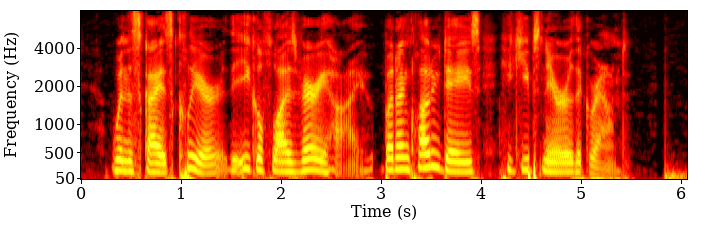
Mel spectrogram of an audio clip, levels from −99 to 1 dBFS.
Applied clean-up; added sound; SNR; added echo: none; none; none; none.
